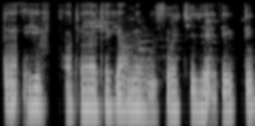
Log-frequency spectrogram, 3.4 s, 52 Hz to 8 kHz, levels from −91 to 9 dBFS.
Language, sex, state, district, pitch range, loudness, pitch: Bengali, male, West Bengal, Jhargram, 105-120 Hz, -29 LUFS, 110 Hz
